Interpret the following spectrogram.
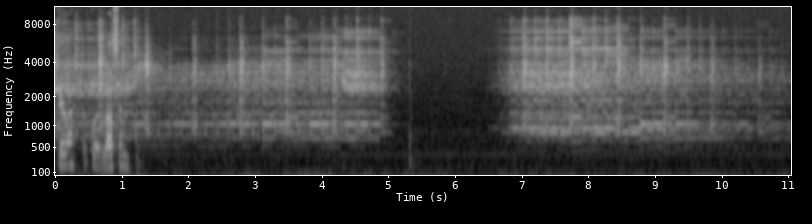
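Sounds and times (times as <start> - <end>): music through phone speaker: 0.0 - 5.1, 6.6 - 11.0.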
